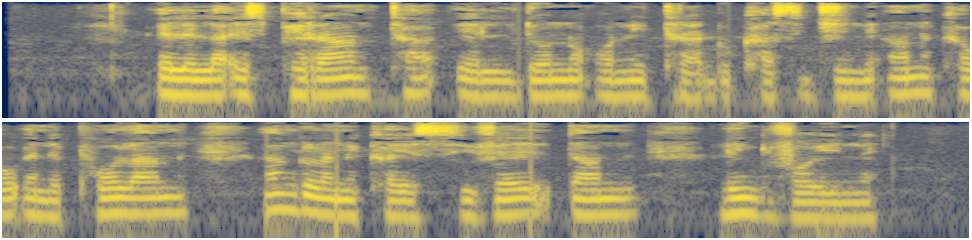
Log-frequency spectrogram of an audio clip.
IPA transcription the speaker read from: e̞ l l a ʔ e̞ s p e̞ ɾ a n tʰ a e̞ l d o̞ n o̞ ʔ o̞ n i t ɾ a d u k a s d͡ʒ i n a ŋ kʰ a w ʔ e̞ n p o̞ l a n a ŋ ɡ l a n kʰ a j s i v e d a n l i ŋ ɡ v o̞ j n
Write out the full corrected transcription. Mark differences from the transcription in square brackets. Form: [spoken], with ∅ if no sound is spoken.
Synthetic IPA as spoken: e̞ l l a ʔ e̞ s p e̞ ɾ a n tʰ a e̞ l d o̞ n o̞ ʔ o̞ n i t ɾ a d u [kʰ] a s d͡ʒ i n a ŋ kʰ a w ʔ e̞ n [pʰ] o̞ l a n a ŋ ɡ l a n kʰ a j s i v e d a n l i ŋ ɡ v o̞ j n

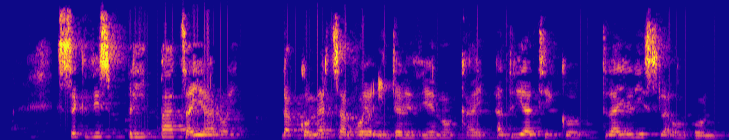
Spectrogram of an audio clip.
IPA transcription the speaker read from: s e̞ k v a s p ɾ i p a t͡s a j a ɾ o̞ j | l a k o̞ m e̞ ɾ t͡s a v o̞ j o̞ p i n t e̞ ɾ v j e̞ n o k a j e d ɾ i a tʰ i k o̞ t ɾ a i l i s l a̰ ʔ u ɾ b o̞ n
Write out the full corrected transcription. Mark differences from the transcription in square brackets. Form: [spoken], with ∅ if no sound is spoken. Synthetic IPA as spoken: s e̞ k v [i] s p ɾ i p a t͡s a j a ɾ o̞ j | l a k o̞ m e̞ ɾ t͡s a v o̞ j o̞ [ʔ] i n t e̞ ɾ v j e̞ n o k a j [a] d ɾ i a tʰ i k o̞ t ɾ a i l i s l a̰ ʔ u ɾ b o̞ n

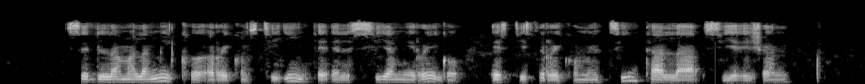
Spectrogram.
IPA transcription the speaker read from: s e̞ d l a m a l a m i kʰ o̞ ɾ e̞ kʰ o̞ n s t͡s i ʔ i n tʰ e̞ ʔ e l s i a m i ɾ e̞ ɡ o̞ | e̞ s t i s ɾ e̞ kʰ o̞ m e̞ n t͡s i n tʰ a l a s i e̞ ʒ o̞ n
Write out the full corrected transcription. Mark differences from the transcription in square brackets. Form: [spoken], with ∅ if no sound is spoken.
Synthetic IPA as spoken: s e̞ d l a m a l a m i kʰ o̞ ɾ e̞ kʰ o̞ n s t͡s i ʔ i n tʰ e̞ ʔ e l s i a m i ɾ e̞ ɡ o̞ | e̞ s t i s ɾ e̞ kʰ o̞ m e̞ n t͡s i n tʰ a l a s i e̞ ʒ o̞ n

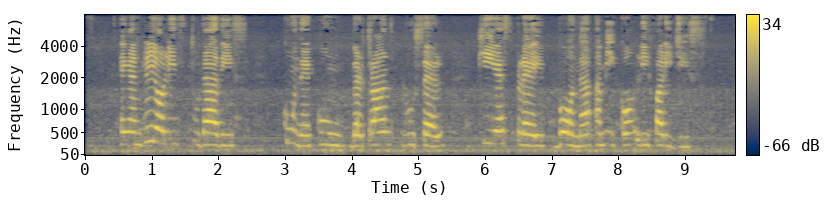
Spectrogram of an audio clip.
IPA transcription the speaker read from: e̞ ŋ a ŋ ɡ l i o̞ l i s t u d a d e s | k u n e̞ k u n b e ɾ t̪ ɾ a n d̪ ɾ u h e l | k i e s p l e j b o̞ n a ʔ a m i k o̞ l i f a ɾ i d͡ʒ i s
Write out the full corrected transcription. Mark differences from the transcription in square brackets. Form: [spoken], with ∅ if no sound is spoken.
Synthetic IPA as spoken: e̞ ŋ a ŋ ɡ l i o̞ l i s t u d a d [i] s | k u n e̞ k u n b e ɾ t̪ ɾ a n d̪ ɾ u [s] e l | k i e s p l e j b o̞ n a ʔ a m i k o̞ l i f a ɾ i d͡ʒ i s

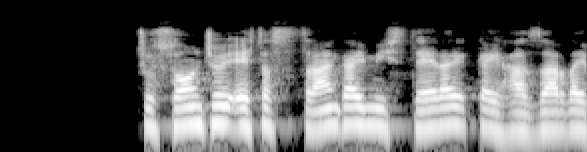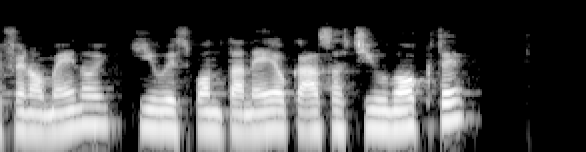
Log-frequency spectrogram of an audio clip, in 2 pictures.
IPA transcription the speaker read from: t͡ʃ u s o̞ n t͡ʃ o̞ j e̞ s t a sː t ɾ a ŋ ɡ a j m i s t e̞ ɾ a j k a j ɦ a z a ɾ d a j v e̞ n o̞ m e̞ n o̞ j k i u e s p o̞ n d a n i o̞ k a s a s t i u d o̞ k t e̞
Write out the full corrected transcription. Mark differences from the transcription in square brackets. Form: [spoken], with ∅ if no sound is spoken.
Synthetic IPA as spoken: t͡ʃ u s o̞ n t͡ʃ o̞ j e̞ s t a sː t ɾ a ŋ ɡ a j m i s t e̞ ɾ a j k a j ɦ a z a ɾ d a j [f] e̞ n o̞ m e̞ n o̞ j k i u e s p o̞ n [t] a n [e] o̞ k a s a s [t͡ʃ] i u [n] o̞ k t e̞

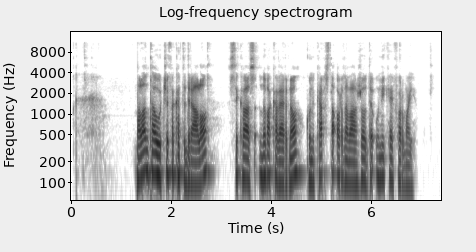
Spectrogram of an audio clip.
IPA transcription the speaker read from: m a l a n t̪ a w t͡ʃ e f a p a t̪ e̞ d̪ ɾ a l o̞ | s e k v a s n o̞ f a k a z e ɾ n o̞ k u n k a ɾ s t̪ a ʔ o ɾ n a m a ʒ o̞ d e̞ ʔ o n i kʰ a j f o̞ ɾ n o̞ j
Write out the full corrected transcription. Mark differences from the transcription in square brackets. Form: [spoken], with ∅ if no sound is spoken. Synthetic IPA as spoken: m a l a n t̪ a w t͡ʃ e f a [k] a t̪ e̞ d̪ ɾ a l o̞ | s e k v a s n o̞ [v] a k a [v] e ɾ n o̞ k u n k a ɾ s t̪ a ʔ o ɾ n a m a ʒ o̞ d e̞ ʔ [u] n i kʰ a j f o̞ ɾ [m] o̞ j

